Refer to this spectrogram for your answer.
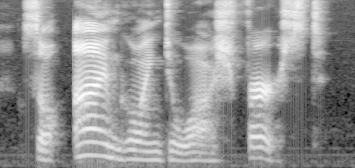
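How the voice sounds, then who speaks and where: Doing a put-on character voice, a woman sounds raspy and rumbling at a very deep, low pitch. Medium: read story. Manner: gruff, grumbling.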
